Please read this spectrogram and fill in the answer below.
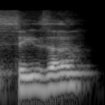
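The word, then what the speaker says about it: Cesare: today he's come back um how do you pronounce his name is it Caesar c c Cesar c yeah okay Cesar I love that I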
